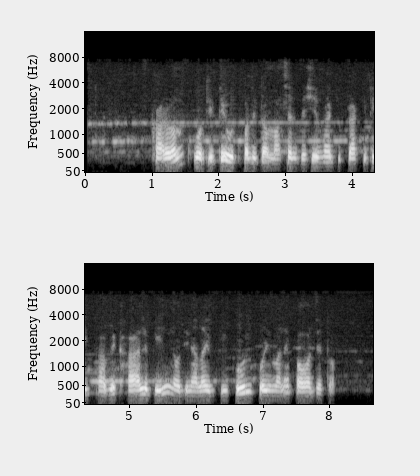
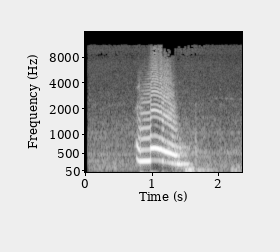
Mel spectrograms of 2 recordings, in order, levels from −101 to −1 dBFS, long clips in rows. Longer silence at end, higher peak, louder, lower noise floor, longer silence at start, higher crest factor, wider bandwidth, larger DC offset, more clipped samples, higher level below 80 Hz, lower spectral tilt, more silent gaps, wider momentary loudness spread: first, 0.6 s vs 0.05 s; about the same, -2 dBFS vs 0 dBFS; second, -17 LUFS vs -7 LUFS; first, -64 dBFS vs -34 dBFS; second, 0.25 s vs 0.75 s; first, 16 dB vs 10 dB; second, 3.8 kHz vs 11.5 kHz; neither; neither; second, -68 dBFS vs -28 dBFS; first, -8 dB/octave vs -5 dB/octave; neither; second, 10 LU vs 15 LU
